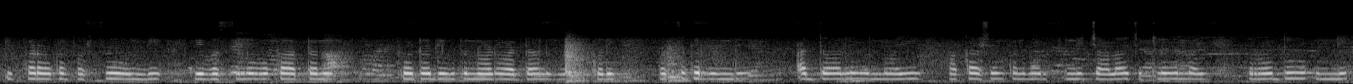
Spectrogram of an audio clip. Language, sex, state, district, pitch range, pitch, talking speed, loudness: Telugu, female, Andhra Pradesh, Anantapur, 245-255 Hz, 255 Hz, 100 wpm, -22 LUFS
